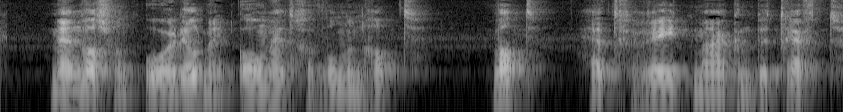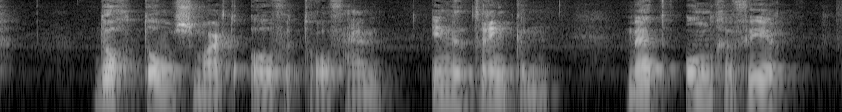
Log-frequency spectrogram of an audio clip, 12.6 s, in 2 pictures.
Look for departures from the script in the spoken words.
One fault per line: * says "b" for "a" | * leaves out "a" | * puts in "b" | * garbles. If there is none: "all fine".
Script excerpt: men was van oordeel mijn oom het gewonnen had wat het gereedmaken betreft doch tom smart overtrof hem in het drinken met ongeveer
all fine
